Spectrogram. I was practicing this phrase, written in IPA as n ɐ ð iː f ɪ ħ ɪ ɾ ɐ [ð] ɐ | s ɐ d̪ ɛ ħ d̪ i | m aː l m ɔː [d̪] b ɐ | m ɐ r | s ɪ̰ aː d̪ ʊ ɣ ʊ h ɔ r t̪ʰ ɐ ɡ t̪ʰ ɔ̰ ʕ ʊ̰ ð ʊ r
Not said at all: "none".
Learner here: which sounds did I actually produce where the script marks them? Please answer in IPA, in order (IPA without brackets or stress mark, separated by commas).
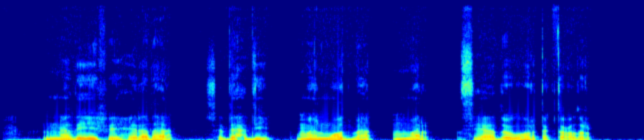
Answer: ð, d̪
